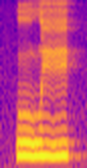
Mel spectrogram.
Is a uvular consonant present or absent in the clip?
absent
